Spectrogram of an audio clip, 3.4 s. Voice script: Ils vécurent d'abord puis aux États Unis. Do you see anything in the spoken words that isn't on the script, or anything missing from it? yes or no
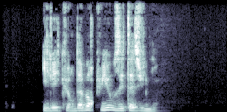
no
